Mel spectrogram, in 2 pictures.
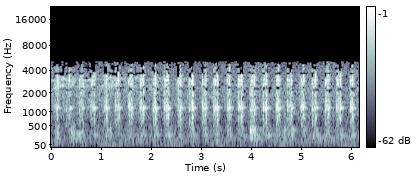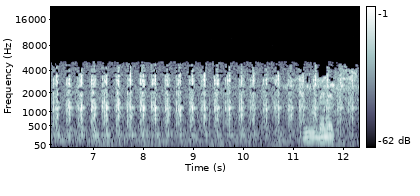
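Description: household object, clock ticking

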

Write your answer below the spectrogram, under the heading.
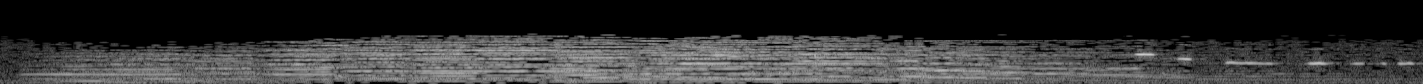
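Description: human body sound, person whistling

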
